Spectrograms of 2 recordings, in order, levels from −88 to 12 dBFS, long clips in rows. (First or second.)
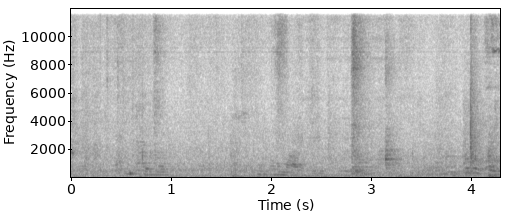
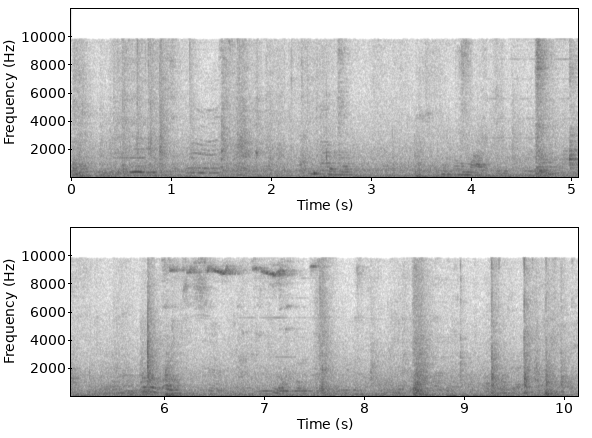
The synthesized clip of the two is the first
